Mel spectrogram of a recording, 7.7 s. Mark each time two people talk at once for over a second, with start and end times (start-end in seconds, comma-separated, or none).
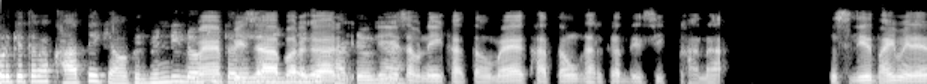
1.5-3.4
